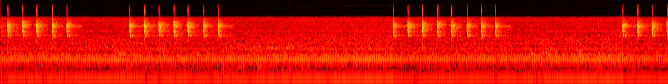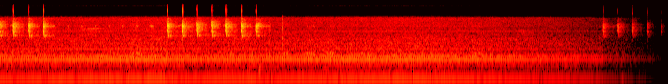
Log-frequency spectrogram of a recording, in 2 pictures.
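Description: Gecko chirping in quick bursts of about six to eight chirps, a bout every three to four seconds, over a steady low hum. The sound fades out near the end.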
